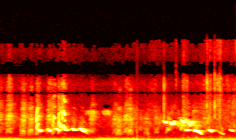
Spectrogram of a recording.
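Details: Wild sooty-headed bulbuls attacking as a group, uttering harsh, slurred squawking notes that sweep downward, in two bursts separated by a quieter pause, against a low background hum.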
